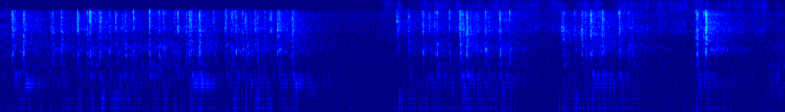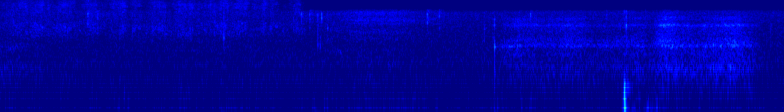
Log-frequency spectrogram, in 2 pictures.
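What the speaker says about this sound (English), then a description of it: "Players shuffling their decks up." Card game players shuffle their decks at an online tournament final, a continuous soft riffling and pattering of cards lasting throughout, faint and somewhat muffled.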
